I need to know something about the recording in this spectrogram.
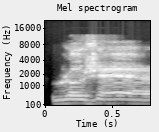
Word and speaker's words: Roger: quickly it's interesting golf you call him roer that's the French for Roger so I'm just smiling because it's the French is roer and then Americans Australians British say Roger right Roger Roger Roger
